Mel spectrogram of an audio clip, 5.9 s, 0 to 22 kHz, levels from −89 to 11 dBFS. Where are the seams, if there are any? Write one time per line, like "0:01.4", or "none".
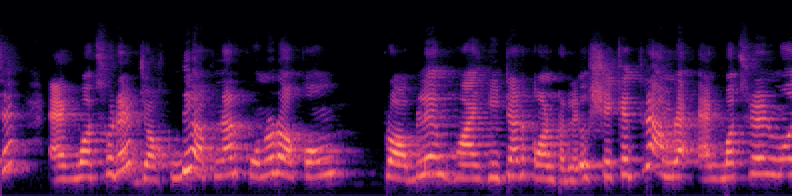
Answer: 0:01.0
0:04.2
